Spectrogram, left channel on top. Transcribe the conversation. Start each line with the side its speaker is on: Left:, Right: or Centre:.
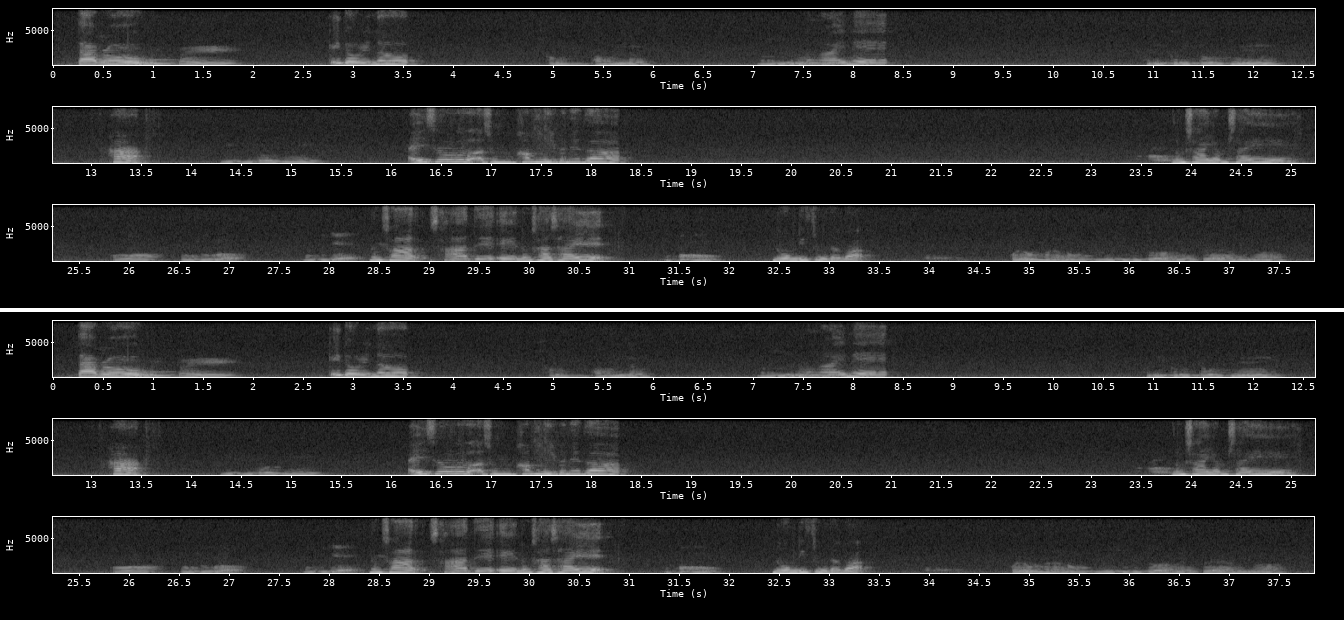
Right: ꯇꯥꯕ꯭ꯔꯣ
Left: Hello ꯇꯥꯏ
Right: ꯀꯩꯗꯧꯔꯤꯅꯣ
Left: ꯁꯨꯝ ꯐꯝꯔꯤꯗ ꯅꯪꯗꯤ ꯀꯩꯗꯧꯔꯤꯒꯦ
Right: ꯅꯨꯡꯉꯥꯏꯅꯦ
Left: ꯀꯔꯤ ꯀꯔꯤ ꯇꯧꯔꯤꯒꯦ
Right: ꯍꯥꯥ
Left: ꯀꯔꯤ ꯀꯔꯤ ꯇꯧꯔꯤꯒꯦ
Right: ꯑꯩꯁꯨ ꯑꯁꯨꯝ ꯐꯝꯂꯤꯕꯅꯤꯗ
Left: ꯇꯥꯕ꯭ꯔꯣ
Right: ꯅꯨꯡꯁꯥ ꯌꯥꯝ ꯁꯥꯏꯌꯦ
Left: ꯑꯣ ꯅꯣꯡ ꯆꯨꯕ꯭ꯔꯣ ꯅꯣꯡ ꯆꯨꯗꯦ
Right: ꯅꯨꯡꯁꯥ ꯁꯥꯗꯦ ꯑꯦ ꯅꯨꯡꯁꯥ ꯁꯥꯏꯌꯦ
Left: ꯍ
Right: ꯅꯣꯡꯗꯤ ꯆꯨꯝꯗꯕ
Left: ꯑꯩꯈꯣꯏꯔꯣꯝꯗꯅ ꯅꯣꯡ ꯆꯨꯔꯤ ꯆꯨꯔꯤ ꯇꯧꯔ ꯂꯦꯞꯈ꯭ꯔꯦ ꯍꯧꯖꯤꯛꯅ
